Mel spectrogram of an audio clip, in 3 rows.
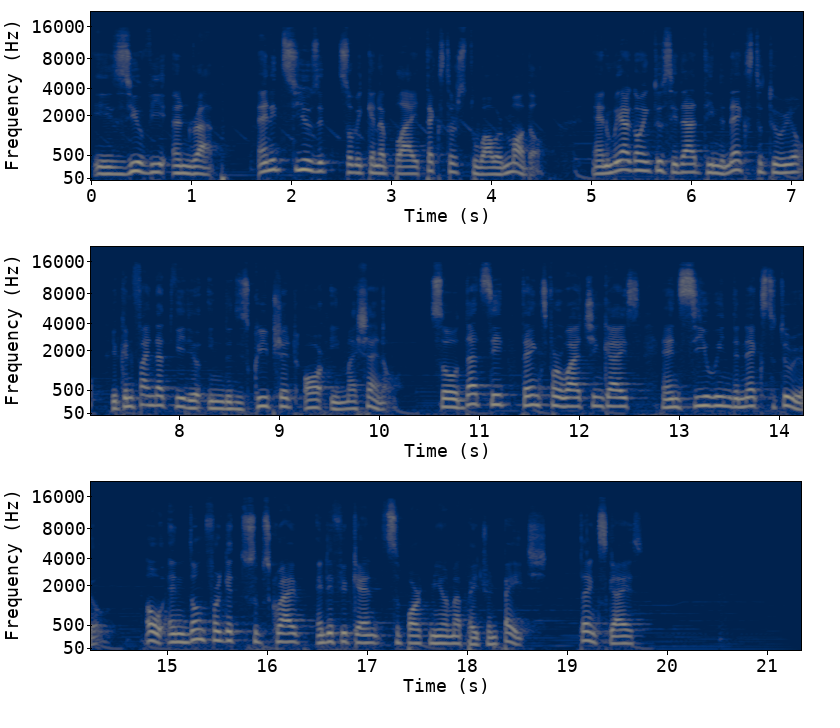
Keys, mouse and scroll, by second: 1.4 click, 1.4 right click, 2.7 click, 3.3-7.4 middle drag, 7.0-9.0 right drag, 7.4 click, 9.0 middle click, 11.3-13.7 middle drag, 14.8 middle click, 15.2-19.0 middle drag, 19.0 KP_1.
